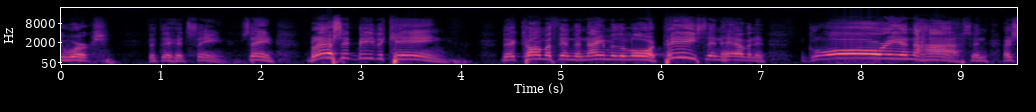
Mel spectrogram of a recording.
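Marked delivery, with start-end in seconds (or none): 2.5-9.1 louder, slow, ringing declaration; loud praise. A narrator's reading. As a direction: proclaim it like a crowd praising. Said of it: "praise God with a loud voice".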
